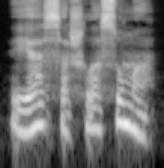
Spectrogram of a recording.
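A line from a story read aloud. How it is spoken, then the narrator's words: Gloomy mutter. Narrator (Russian): буркнула я мрачно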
